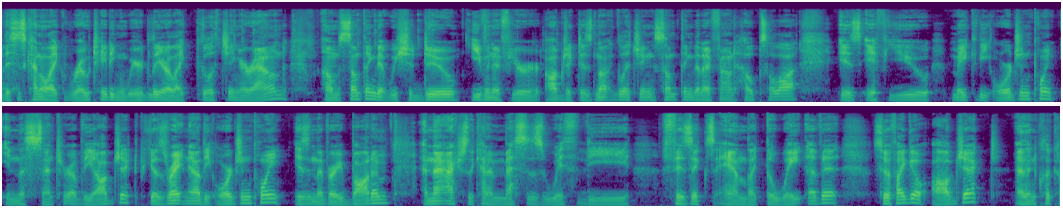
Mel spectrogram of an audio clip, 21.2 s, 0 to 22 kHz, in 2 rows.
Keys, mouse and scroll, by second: 2.0-2.4 middle drag, 2.4 scroll up 2, 2.6-3.2 middle drag, 3.2 scroll down 1, 3.4-3.8 middle drag, 3.8 scroll down 1, 4.0-5.2 middle drag, 5.2 r, 12.4 r.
